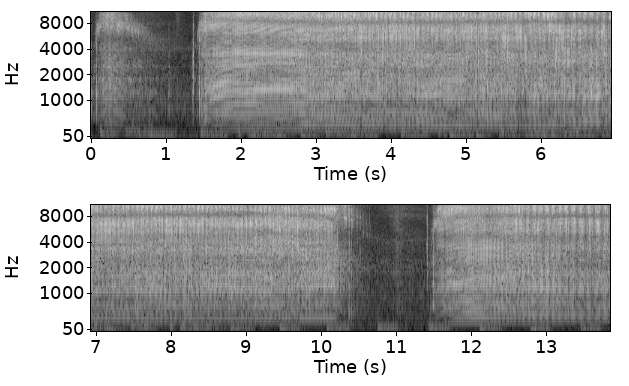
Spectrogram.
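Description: Ryobi cordless string trimmer's electric motor pulsed on and off to feed more line: a short burst that spins down, then a rising whine up to a steady run for about eight seconds, a cut-off, and a second spin-up near the end.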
